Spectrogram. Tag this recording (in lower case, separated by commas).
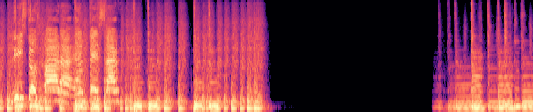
music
